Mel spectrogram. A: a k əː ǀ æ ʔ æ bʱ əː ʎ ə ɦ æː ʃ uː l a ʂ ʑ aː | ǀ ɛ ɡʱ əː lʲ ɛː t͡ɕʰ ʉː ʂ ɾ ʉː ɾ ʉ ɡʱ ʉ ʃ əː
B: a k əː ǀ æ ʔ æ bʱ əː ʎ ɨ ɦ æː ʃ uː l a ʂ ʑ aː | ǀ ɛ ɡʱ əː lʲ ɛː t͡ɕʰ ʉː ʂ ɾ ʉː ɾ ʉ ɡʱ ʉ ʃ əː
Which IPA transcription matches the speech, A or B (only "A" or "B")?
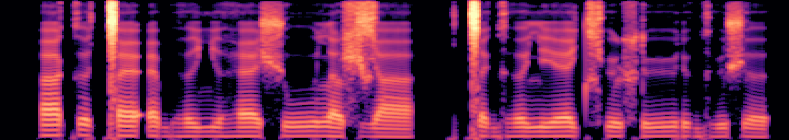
A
